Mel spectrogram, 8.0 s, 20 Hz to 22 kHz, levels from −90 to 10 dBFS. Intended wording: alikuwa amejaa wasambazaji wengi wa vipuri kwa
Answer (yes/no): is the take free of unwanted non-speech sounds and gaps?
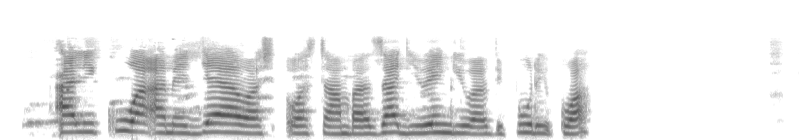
yes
